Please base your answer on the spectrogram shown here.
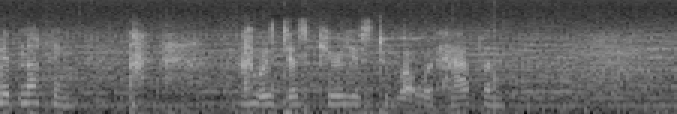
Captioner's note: chuckles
